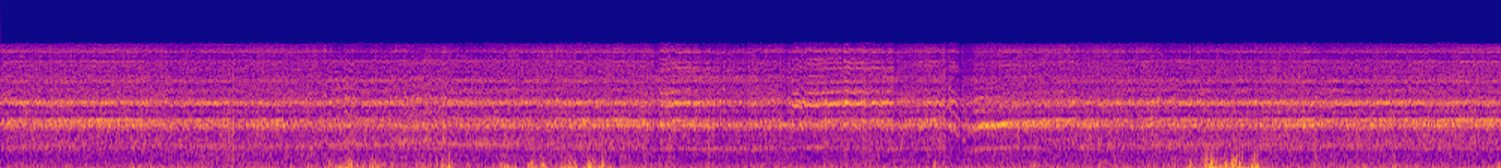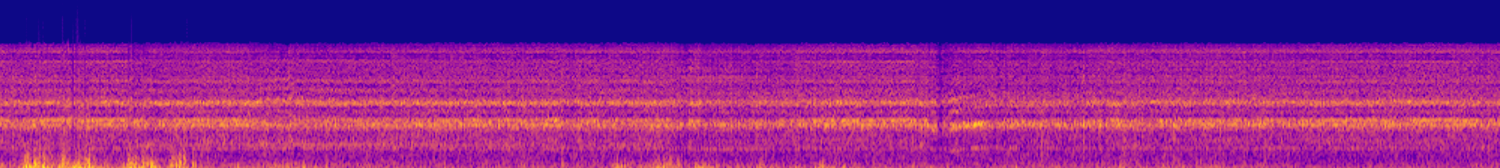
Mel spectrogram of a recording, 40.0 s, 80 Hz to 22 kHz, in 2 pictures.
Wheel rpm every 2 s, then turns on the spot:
160, 160, 160, 160, 160, 160, 140, 160, 160, 160, 160, 160, 160, 160, 160, 160, 150, 160, 160, 160.
none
